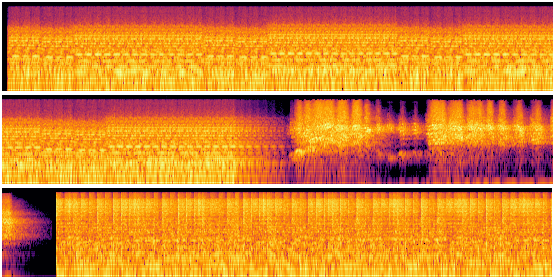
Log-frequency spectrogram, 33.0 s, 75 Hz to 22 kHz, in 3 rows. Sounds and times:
Video game music: 0:00.1 - 0:16.8, 0:23.1 - 0:33.0.

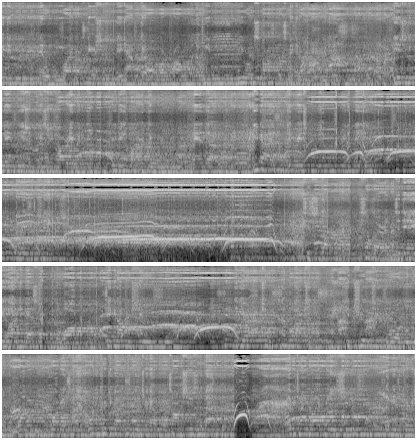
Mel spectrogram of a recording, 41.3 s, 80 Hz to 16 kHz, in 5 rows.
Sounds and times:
Male speech, man speaking: 0:00.0 - 0:17.8, 0:22.5 - 0:41.3.

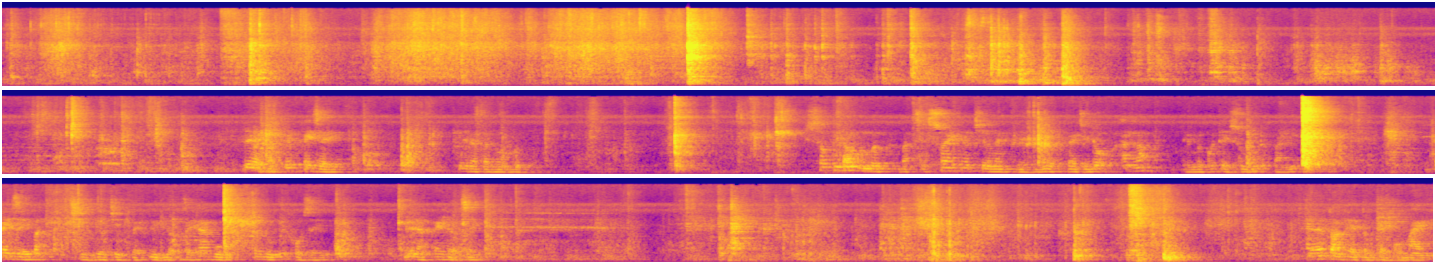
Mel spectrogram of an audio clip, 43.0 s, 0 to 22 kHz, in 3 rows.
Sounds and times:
Speech: 0:16.8 - 0:17.8, 0:18.9 - 0:19.6, 0:22.4 - 0:27.3, 0:28.6 - 0:32.0, 0:32.6 - 0:33.5, 0:41.7 - 0:42.9.

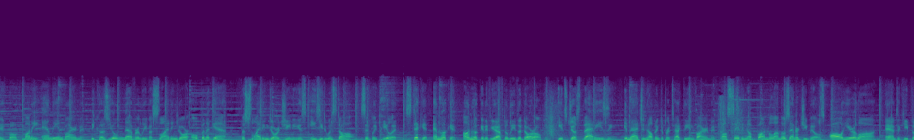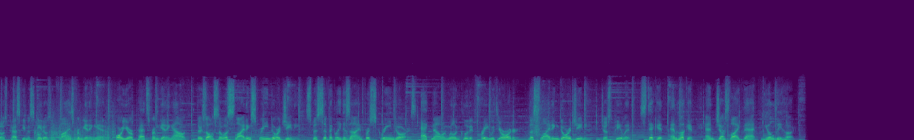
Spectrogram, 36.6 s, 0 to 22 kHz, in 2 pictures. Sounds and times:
Speech: 0:00.0 - 0:34.2
Music: 0:00.0 - 0:34.5.

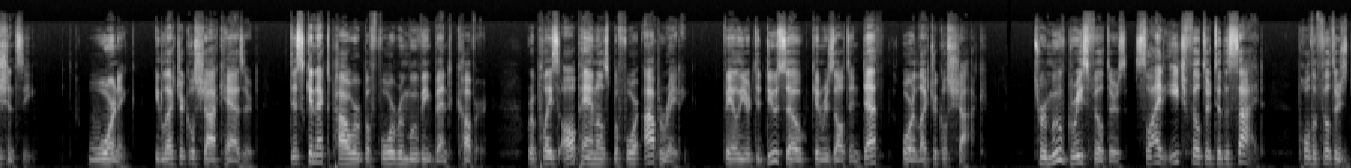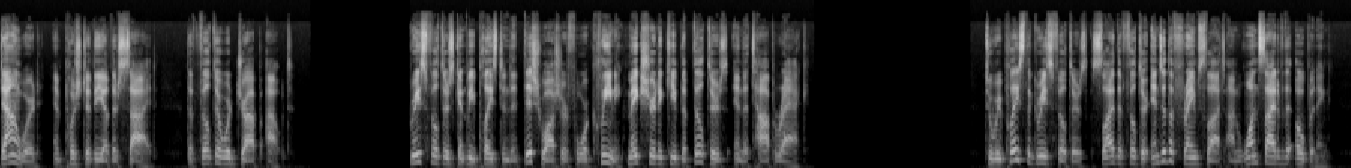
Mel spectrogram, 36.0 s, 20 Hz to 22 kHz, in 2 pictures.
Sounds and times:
Speech: 0:00.0 - 0:00.4, 0:01.2 - 0:09.1, 0:09.7 - 0:13.1, 0:13.8 - 0:21.9, 0:23.5 - 0:28.9, 0:31.2 - 0:35.8.

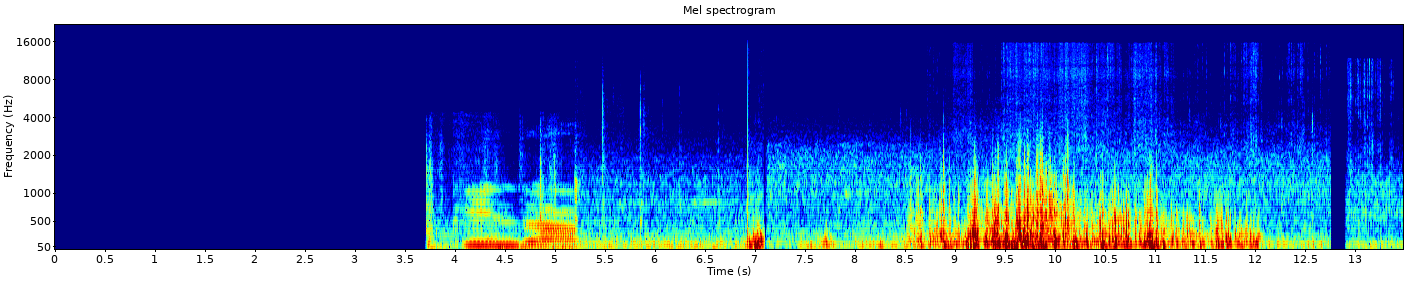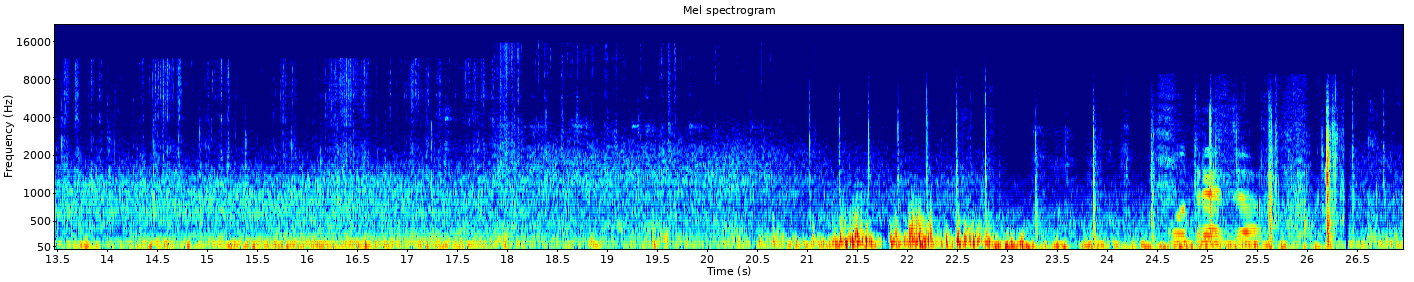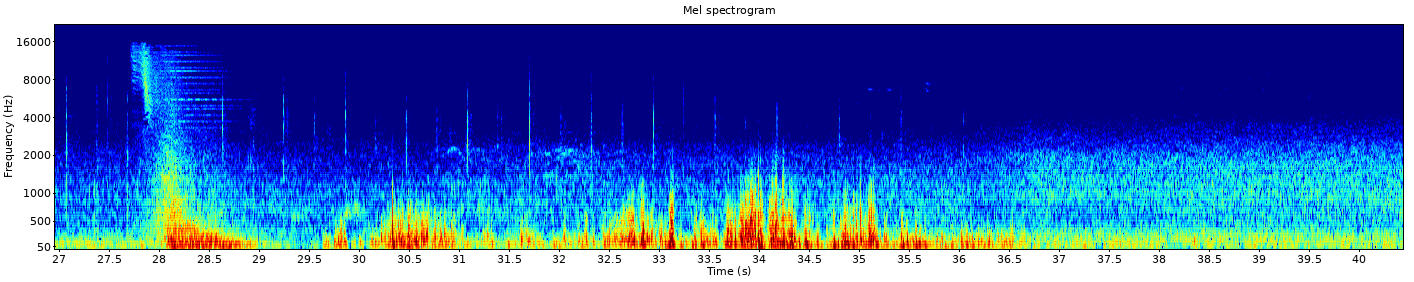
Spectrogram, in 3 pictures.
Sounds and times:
Run: 0:05.2 - 0:07.1, 0:16.8 - 0:27.8, 0:28.6 - 0:36.2.

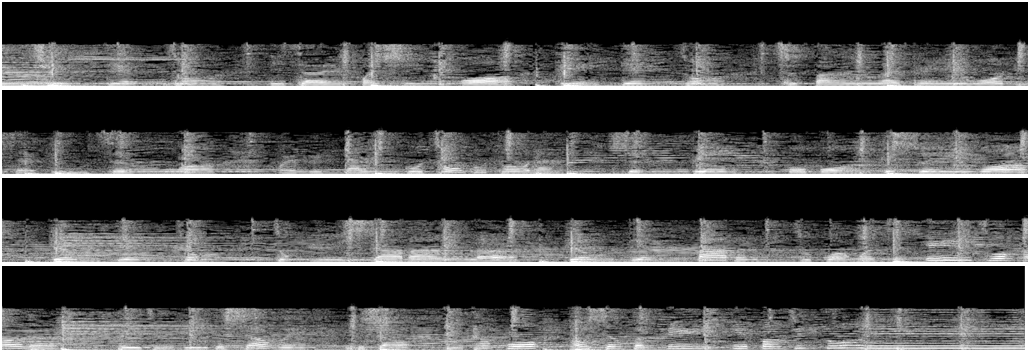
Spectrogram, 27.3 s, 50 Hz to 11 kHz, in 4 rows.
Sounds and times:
Music: 0:00.0 - 0:27.3.

